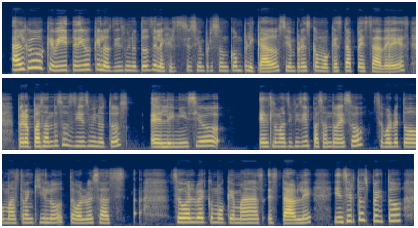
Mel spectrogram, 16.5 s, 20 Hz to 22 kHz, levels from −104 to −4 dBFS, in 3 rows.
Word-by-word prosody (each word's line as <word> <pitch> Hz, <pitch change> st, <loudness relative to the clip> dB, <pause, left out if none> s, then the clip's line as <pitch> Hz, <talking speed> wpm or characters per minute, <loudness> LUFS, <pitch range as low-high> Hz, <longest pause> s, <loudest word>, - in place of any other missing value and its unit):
Algo 355 Hz, +8 st, +6 dB
que 275 Hz, -6 st, 0 dB
vi 240 Hz, +2 st, +6 dB
te 250 Hz, -, -2 dB
digo 265 Hz, +2 st, +2 dB
que 275 Hz, 0 st, +1 dB
los 230 Hz, -4 st, +2 dB
10 225 Hz, +2 st, -10 dB
minutos 235 Hz, +1 st, -3 dB
del 255 Hz, -4 st, +2 dB
ejercicio 205 Hz, +2 st, -7 dB
siempre 220 Hz, 0 st, -8 dB
son 220 Hz, -1 st, -6 dB
complicados, 210 Hz, -4 st, +1 dB
siempre 215 Hz, -1 st, -3 dB
es 220 Hz, -, -3 dB
como 205 Hz, -3 st, -3 dB
que -, -, -4 dB
esta 215 Hz, +2 st, 0 dB
pesadez, 185 Hz, -1 st, +1 dB, 0.3 s
pero, 230 Hz, 0 st, +5 dB
pasando 240 Hz, +4 st, +3 dB
esos 290 Hz, -2 st, -8 dB
10 250 Hz, 0 st, -4 dB
minutos, 245 Hz, +3 st, -4 dB, 0.3 s
el 210 Hz, 0 st, +5 dB
inicio 240 Hz, +5 st, 0 dB, 0.5 s
es 220 Hz, +1 st, +1 dB
lo 230 Hz, -, -4 dB
más 225 Hz, 0 st, -1 dB
difícil 235 Hz, +3 st, -7 dB
pasando 220 Hz, -2 st, -3 dB
eso, 260 Hz, +8 st, -1 dB
se -, -, -14 dB
vuelve 220 Hz, 0 st, -1 dB
todo 215 Hz, -1 st, 0 dB
más 205 Hz, 0 st, -3 dB
tranquilo, 220 Hz, 0 st, -4 dB
te 225 Hz, -, -7 dB
vuelves 205 Hz, +2 st, -1 dB
as 205 Hz, -1 st, -3 dB
a -, -, -16 dB, 0.4 s
se 245 Hz, -, +1 dB
vuelve 240 Hz, 0 st, +5 dB
como 235 Hz, -2 st, -3 dB
que 220 Hz, -, -2 dB
más 210 Hz, 0 st, +2 dB
estable. 200 Hz, +2 st, +4 dB, 0.3 s
Y -, -, -5 dB
en 255 Hz, -, 0 dB
cierto 305 Hz, +4 st, -1 dB
aspecto, 315 Hz, -2 st, -2 dB
225 Hz, 190 wpm, -24 LUFS, 210-250 Hz, 0.5 s, Algo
